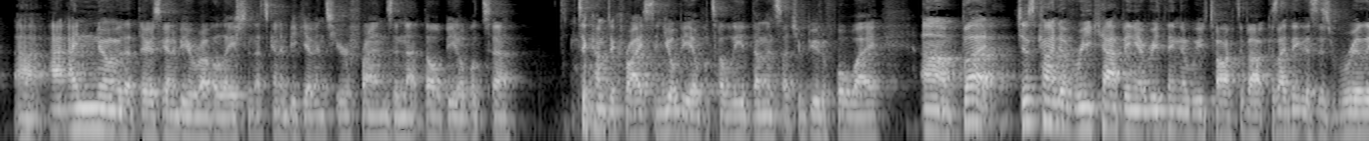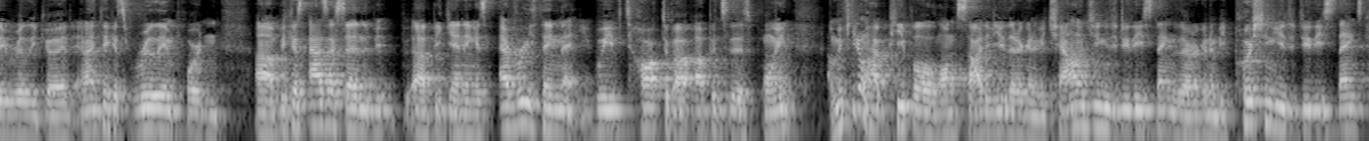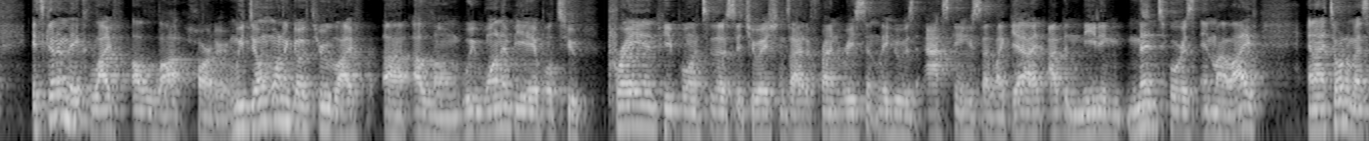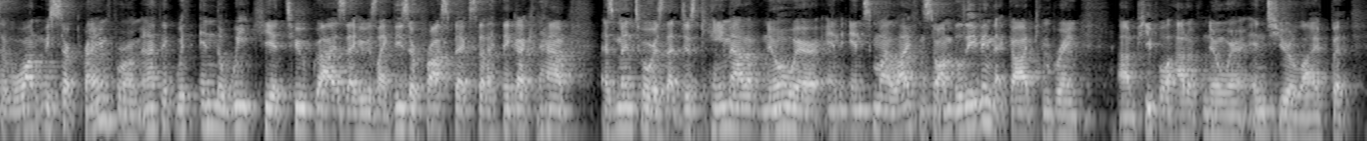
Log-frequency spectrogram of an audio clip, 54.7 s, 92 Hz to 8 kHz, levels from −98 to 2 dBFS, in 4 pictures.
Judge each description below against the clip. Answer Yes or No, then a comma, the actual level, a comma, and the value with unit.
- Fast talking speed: Yes, fast, 250 wpm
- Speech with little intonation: No, average, 3.3 semitones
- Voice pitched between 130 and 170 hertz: No, low, 120 Hz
